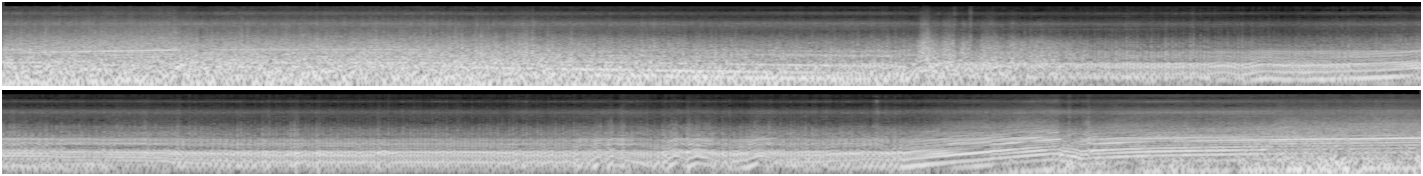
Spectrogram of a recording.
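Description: Motorcycle engine running under way, heard close over heavy wind and road noise. The engine note eases off at first, holds fairly steady, then climbs in quick rising sweeps near the end as the bike accelerates through the gears, settling at a higher pitch.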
